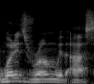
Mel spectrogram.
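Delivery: ordinary talk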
